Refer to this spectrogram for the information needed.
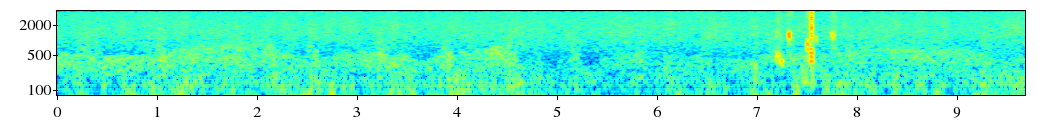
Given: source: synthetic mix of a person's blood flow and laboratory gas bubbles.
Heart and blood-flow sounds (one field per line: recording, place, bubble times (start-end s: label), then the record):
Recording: Doppler ultrasound of blood flow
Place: subclavian vein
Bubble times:
7.17-7.38 s: bubbles
7.42-7.61 s: bubbles
7.73-7.79 s: bubbles
From the record:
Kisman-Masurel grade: 213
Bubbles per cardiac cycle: several, 3 to 8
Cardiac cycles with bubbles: 1 to 10%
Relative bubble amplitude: loud (0.450 to 0.775)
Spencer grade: 1 (occasional bubble signal discernible with the cardiac motion signal, with majority of cardiac periods free of bubbles)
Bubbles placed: anywhere in the cardiac cycle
